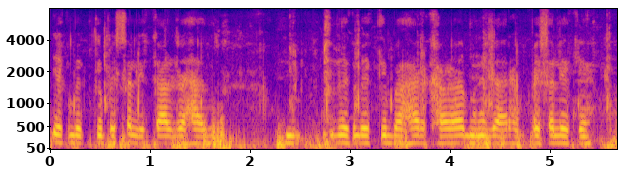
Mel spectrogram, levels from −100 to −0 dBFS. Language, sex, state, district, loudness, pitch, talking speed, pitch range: Hindi, male, Jharkhand, Palamu, -13 LUFS, 155 Hz, 170 wpm, 145-155 Hz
